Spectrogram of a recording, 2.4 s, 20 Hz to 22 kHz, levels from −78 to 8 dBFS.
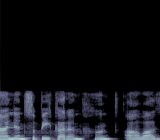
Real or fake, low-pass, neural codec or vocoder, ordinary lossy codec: fake; none; codec, 16 kHz, 8 kbps, FreqCodec, larger model; none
